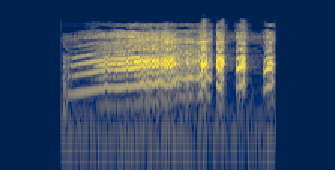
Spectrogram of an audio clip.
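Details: Red junglefowl hen, Vietnamese wild junglefowl, calling to stimulate males: a drawn-out, harmonic, slightly rising nasal note lasting over a second, then three short, sharp clipped notes in quick succession. No other sounds.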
